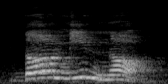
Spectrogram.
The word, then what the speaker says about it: dominó: Dominó. A sílaba tônica é o nó. É a última, então ela é oxítona.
